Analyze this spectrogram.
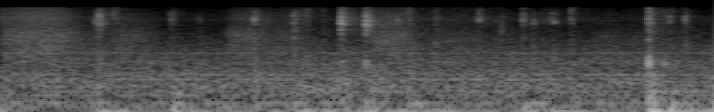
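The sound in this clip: Typing on a computer keyboard while writing code: many quick, faint key clicks in an uneven rhythm, with one slightly heavier keystroke near the end.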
